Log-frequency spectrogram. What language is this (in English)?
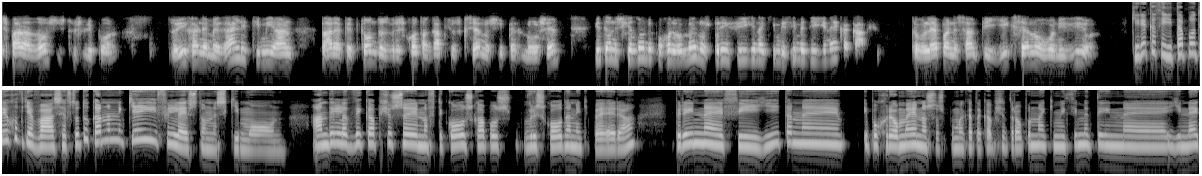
Greek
